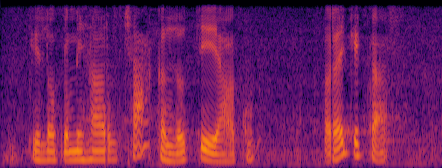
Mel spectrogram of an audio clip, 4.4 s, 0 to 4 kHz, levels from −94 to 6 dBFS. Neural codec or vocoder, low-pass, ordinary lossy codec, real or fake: codec, 44.1 kHz, 3.4 kbps, Pupu-Codec; 3.6 kHz; none; fake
